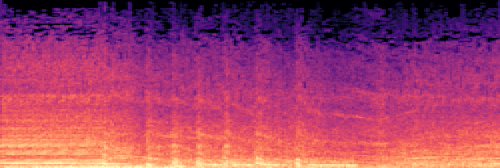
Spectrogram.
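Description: A racing car engine drops in pitch through quick downshifts, then revs up again.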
